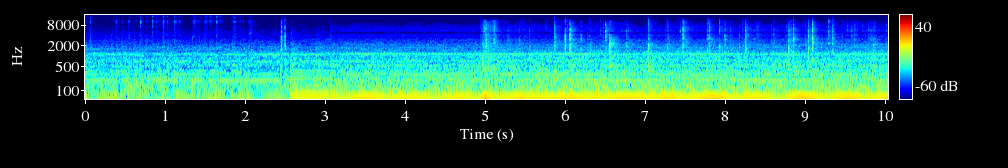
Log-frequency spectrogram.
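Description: Pleated paper hand fan waved close to a phone's microphone: from about three seconds in, the air it pushes buffets the mic as a loud low rumble, and the paper pleats flap and click about twice a second.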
